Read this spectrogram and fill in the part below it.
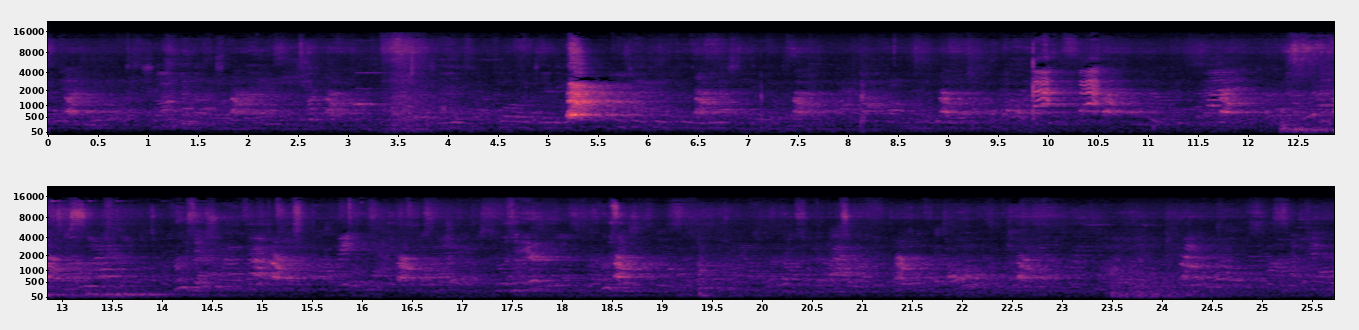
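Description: A woman calls out commands to a dog with animation, echoing in a large hall.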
